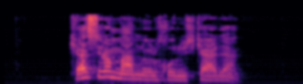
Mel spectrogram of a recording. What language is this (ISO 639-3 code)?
fas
